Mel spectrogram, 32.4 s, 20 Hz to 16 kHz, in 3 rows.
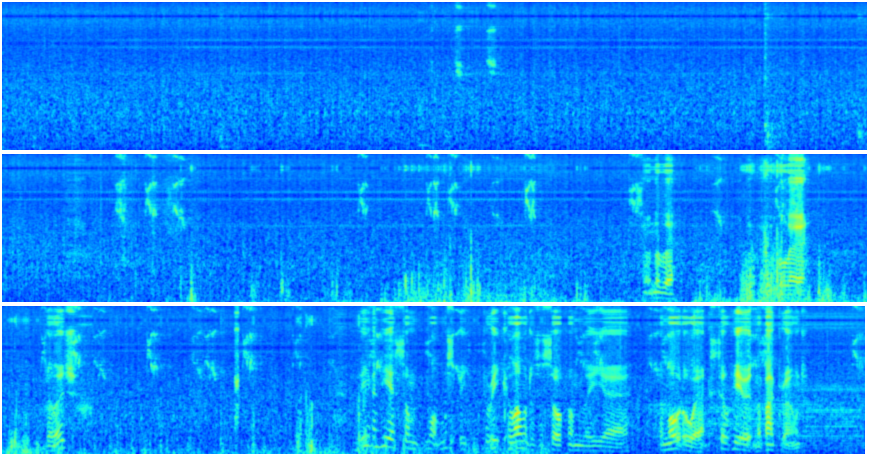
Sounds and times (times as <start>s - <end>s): Outside, rural or natural: 0.0s - 32.4s
Speech: 18.7s - 19.3s, 20.4s - 20.9s, 22.1s - 22.7s, 26.1s - 31.7s.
